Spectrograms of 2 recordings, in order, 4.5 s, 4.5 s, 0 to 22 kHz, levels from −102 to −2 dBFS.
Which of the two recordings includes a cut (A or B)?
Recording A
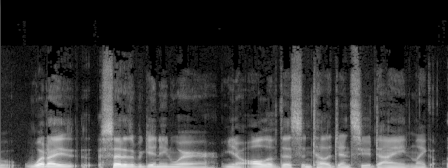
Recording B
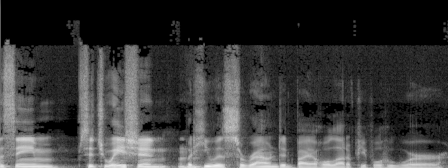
B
